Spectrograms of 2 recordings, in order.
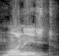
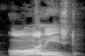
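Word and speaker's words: honest: এন এবার দেখো আমরা কেউ বলি না যে হনেস্ট হ বলি না আমরা এই ক্ষেত্রে যেমন ছিলাম হর্স হ উচ্চারণ হচ্ছিল এইচ উচ্চারণ হচ্ছিল এদিকে কি হচ্ছে অনেস্ট অচ্চারণ হচ্ছে অনেস্ট বলি না আমরা তাহলে অ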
